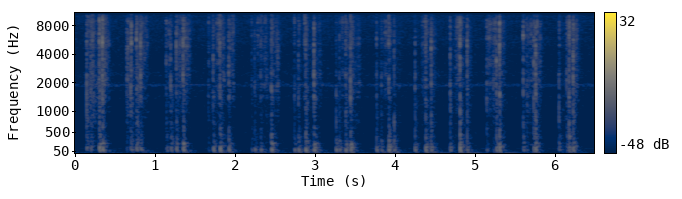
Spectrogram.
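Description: Fingertips of one hand, then both hands, tap rapidly on the closed lid of a large, hollow black cardboard Adidas shoe box. The taps come in quick, uneven bursts of dull, hollow low thumps that stop almost at once, with little high-end brightness.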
